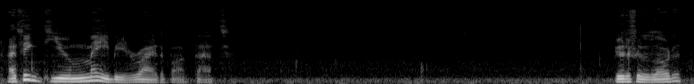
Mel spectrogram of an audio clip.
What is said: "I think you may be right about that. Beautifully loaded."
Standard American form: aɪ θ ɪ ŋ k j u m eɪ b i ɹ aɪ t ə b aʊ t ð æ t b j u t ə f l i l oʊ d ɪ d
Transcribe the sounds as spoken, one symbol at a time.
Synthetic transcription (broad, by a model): aɪ θ ɪ ŋ k j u m eɪ b i ɹ aɪ t ə b aʊ t ð æ t b j u t ə f l i l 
